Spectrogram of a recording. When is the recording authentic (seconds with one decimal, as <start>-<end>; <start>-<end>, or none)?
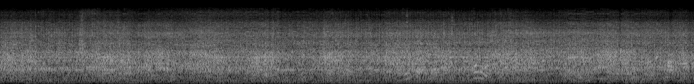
0.4-0.9; 3.3-5.2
